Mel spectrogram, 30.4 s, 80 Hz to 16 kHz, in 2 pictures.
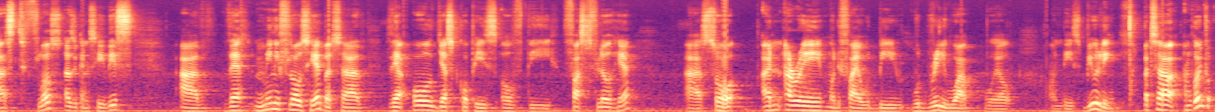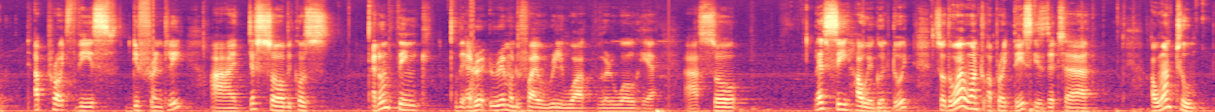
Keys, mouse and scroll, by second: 0.1 scroll up 1, 0.5 `, 2.4-2.8 scroll up 1, 2.8 `, 9.1-9.5 scroll down 2, 9.5 `, 13.7-14.0 scroll up 2, 14.0-14.4 scroll down 2, 14.4 `, 17.3-17.7 scroll down 2, 17.7 `, 20.1-20.5 scroll up 2, 20.5 `, 27.6 `, 28.7 KP_1, 29.6 shift+a.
